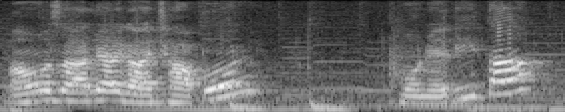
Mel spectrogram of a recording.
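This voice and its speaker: An excitable man narrates his own gameplay, yelling and cursing whenever things go wrong. His voice swings up and down a lot as he reacts. He talks to his viewers like a channel host. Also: sits high, moderate pace, soft background music. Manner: excitable, shouts and swears at the game. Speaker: gaming YouTuber. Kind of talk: gameplay commentary.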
